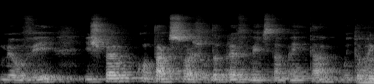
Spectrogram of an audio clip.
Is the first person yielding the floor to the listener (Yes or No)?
Yes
